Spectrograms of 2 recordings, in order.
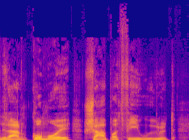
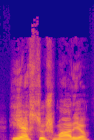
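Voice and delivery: high, slow startled cry; exclaiming in shock; 11 semitones higher, 6 dB louder, slower than usual. A narrator's reading. Girl cries out on hearing of the uncle's fate, shocked. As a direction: gasp it out in alarm. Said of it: "kiáltott fel a kislány".

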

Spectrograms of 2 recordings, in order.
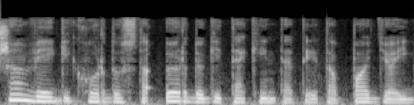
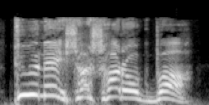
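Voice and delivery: high, forceful scolding voice; tyrant headmistress, threatening; 13 semitones higher, 4 dB louder than usual. Acted. Headmistress to a boy answering back, high scolding. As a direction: threaten the child in a high yell.

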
